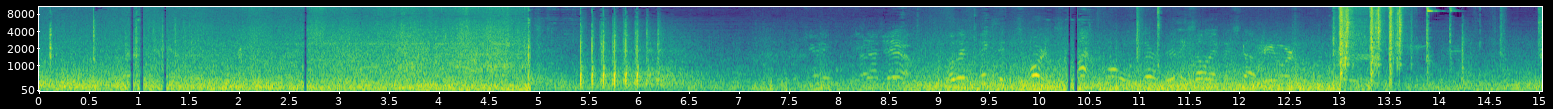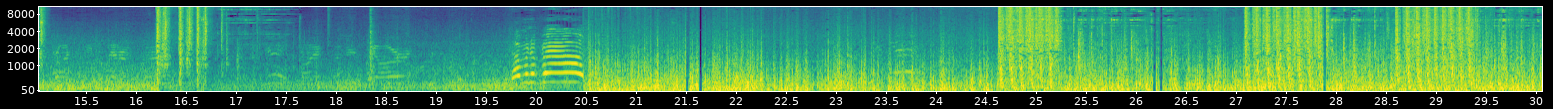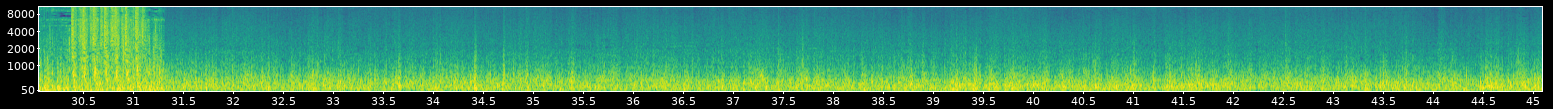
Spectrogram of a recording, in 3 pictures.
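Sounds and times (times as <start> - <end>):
wind noise: 0.0 - 45.0
boat engine rushing: 15.4 - 45.0
machine gun automatic fire: 16.2 - 16.9, 24.6 - 26.3, 27.1 - 31.3.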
